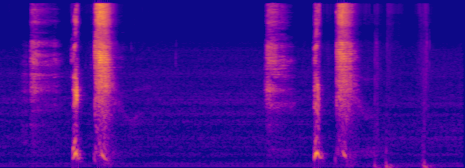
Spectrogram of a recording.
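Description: Two sharp sneezes, each preceded by a breathy intake, followed by brief sniffing sounds.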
